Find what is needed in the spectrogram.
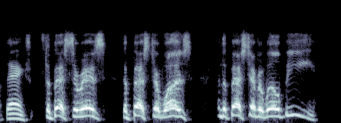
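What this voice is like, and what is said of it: Bret Hart impression. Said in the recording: “that Brett impersonation you do is pretty good ... That really could have been Bret saying that”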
